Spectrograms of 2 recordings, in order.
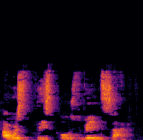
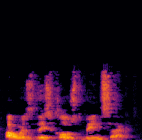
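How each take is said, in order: First: It is said with dramatic, emotional emphasis. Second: It is said flatly, with no emotion. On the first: It was a serious, important near miss. The speaker calls it right. "it actually adds a dramatic effect" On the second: The speaker does not care much about it. The speaker calls it wrong. "I'm actually indifferent. There's no emotion in the message"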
